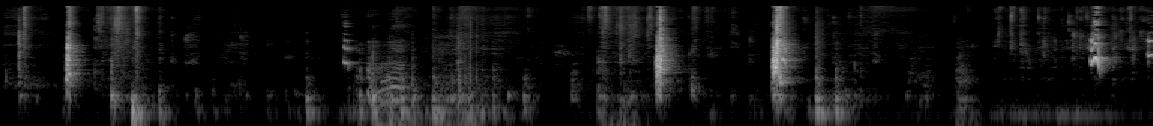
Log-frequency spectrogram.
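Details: Pomeranian puppies almost eight weeks old learning to bark, giving scattered short, sharp yaps at irregular intervals, with quieter whimpering and scuffling sounds between them in a small indoor room.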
